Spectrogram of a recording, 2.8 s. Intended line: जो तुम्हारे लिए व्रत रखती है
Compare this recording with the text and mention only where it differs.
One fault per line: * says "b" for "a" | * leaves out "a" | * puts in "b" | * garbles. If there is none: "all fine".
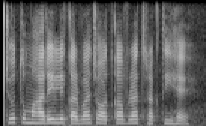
* puts in "करवा चौथ का"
